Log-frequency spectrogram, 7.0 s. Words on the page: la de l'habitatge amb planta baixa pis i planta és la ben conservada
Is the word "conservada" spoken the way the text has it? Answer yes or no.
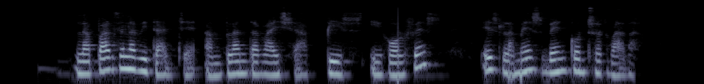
yes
